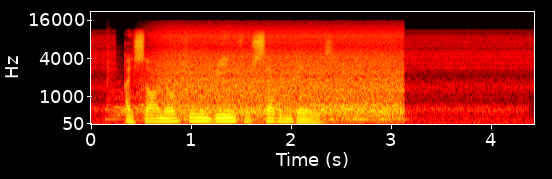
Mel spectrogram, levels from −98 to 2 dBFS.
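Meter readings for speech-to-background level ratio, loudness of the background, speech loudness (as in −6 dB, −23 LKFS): 3.5 dB, −27.5 LKFS, −24.0 LKFS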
